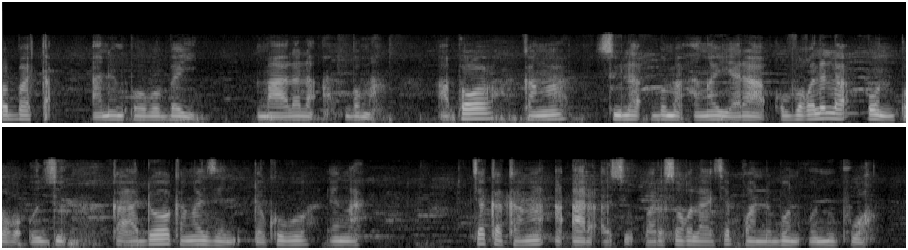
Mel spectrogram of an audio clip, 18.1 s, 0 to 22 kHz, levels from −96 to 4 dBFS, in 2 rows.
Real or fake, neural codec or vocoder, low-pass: real; none; 7.2 kHz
